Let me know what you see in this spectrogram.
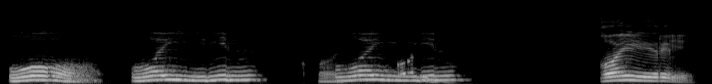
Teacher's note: Pangkal tenggorokan atas, ya, keluar dari tenggorokan bagian atas ya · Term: huruf wain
